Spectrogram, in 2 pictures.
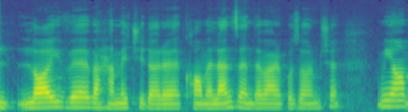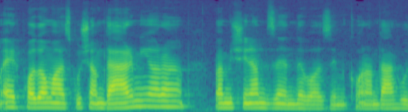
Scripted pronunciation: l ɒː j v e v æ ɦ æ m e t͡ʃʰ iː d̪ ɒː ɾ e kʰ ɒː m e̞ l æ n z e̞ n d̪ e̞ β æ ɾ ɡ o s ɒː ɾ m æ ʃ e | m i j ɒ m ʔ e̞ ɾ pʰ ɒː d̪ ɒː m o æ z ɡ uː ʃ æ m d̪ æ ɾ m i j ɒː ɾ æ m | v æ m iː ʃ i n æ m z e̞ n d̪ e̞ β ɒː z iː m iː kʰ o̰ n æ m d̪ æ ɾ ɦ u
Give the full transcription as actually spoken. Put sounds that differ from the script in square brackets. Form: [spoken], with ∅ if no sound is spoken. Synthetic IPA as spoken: l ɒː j v e v æ ɦ æ m e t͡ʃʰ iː d̪ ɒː ɾ e kʰ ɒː m e̞ l æ n z e̞ n d̪ e̞ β æ ɾ ɡ o [z] ɒː ɾ m [i] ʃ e | m i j ɒ m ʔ e̞ ɾ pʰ ɒː d̪ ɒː m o æ z ɡ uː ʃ æ m d̪ æ ɾ m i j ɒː ɾ æ m | v æ m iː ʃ i n æ m z e̞ n d̪ e̞ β ɒː z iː m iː kʰ o̰ n æ m d̪ æ ɾ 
